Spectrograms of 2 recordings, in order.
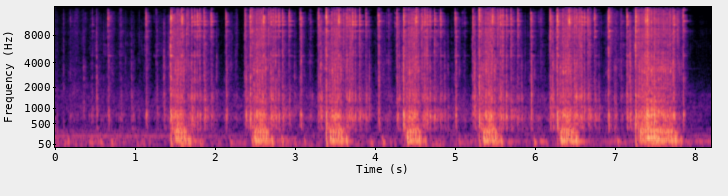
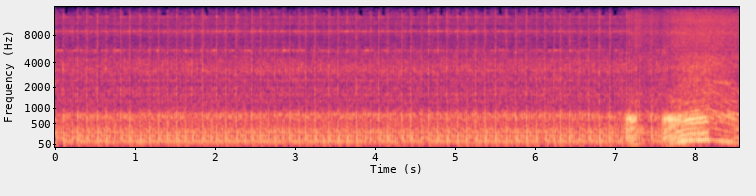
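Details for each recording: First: Husqvarna 262XP two-stroke chainsaw after decompression valve, clutch drive sprocket and bearing replacement: fires cleanly, choke off, throttle blips settling to a steady fast idle; running healthy. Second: Husqvarna 262 XP after new clutch drive sprocket and bearing, decompression valve replaced: steady two-stroke idle with the chain audibly dragging round, then a quick blip; the chain keeps moving at idle, clutch stays engaged.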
